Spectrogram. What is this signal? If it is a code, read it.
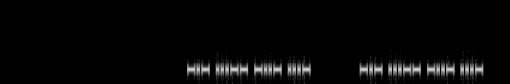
Morse code, heard as a keyed tone, about 53 wpm, 700 Hz. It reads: K3XV K3XV
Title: USA Call Signs - 4 Characters - Repeated 2x - 50wpm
